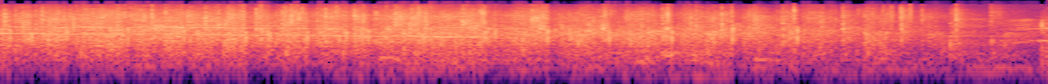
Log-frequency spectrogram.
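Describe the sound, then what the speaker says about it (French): Sustained applause from an outdoor crowd gathered in the rain, steady and dense throughout, tapering slightly toward the end. "je pense que vous pouvez aussi vous applaudir car ça c'est grâce à vous."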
